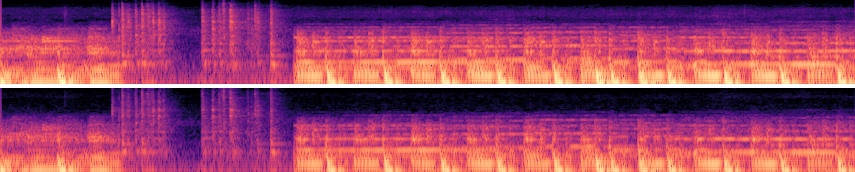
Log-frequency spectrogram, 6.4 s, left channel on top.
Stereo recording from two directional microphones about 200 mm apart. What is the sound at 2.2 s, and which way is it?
Music, 35° left (ahead or behind).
